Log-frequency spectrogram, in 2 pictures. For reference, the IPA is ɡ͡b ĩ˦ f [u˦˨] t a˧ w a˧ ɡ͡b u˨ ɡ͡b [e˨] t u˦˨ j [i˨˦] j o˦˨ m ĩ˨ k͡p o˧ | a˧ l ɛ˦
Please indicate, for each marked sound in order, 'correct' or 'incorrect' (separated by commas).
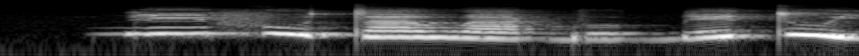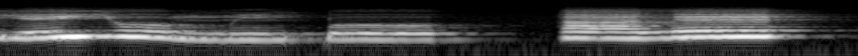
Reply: correct, incorrect, incorrect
